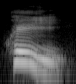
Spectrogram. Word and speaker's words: 회의: The last syllable 의 is pronounced e because it is easier to be pronounced e instead of 의. On the contrary, the first syllable 의, like 의사, 의자, are pronounced 의.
